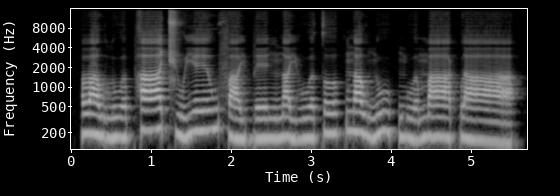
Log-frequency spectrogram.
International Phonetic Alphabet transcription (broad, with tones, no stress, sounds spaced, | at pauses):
ʋ a˧˩ w l u˩˧ ə̯ pʰ aː˧˥ t͡ɕ u˩˧ j eː˧˥ w f a˩ j b eː˩ ŋ n a˧˩ j ʋ u˩˧ ə̯ t̪ ɤː˧˥ k̚ n a˥˨ w n uː˥˨ k̚ m u˩˧ ə̯ m aː˧ k̚ l aː˧˩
